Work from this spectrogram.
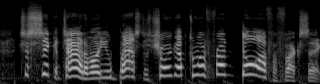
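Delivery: put-on cranky old-person voice. Voicing a game character tired of visitors at the door: old cranky voice. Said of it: "the old cranky voice".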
